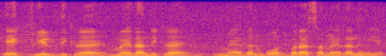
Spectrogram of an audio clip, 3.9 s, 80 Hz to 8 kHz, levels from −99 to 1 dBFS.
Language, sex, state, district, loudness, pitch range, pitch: Hindi, male, Uttar Pradesh, Gorakhpur, -19 LUFS, 125-145 Hz, 130 Hz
